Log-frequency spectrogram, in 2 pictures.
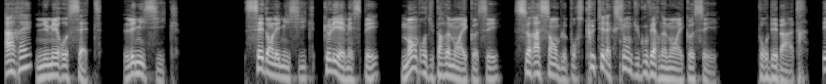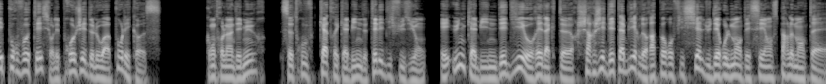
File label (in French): Voix grave Audioguide; Parlement Ecossais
